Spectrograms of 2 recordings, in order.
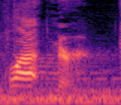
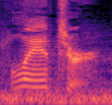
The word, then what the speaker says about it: Plattner: Like this one glitch where Sergeant Plattner keeps getting pronounced Planter.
